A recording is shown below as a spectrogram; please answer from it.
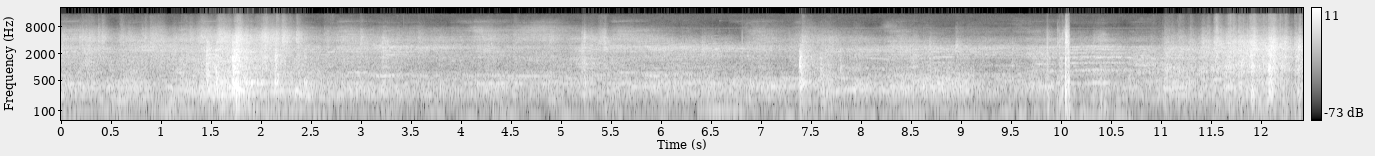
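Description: Aluminium foil crinkling and a disposable foil roasting pan being handled as a foil-covered ham is lifted out of an oven and carried, with a few knocks and a sharp click about ten seconds in.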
